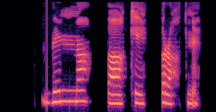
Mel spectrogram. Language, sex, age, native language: Icelandic, female, 7, Icelandic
